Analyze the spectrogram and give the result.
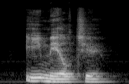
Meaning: diminutive of e-mail
- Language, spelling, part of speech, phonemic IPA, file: Dutch, e-mailtje, noun, /ˈimelcə/, Nl-e-mailtje.ogg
